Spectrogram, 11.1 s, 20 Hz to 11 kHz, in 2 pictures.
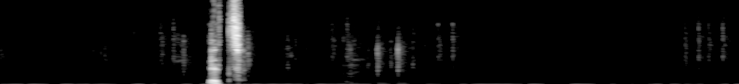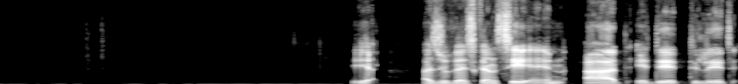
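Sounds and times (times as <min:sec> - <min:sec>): computer keys and mouse clicking: 0:00.6 - 0:03.5, 0:05.1 - 0:06.5.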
